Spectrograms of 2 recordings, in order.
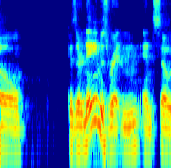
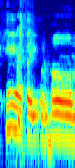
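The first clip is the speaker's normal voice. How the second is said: put-on girly voice; 7 semitones higher than usual. Girl voiced in recap.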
